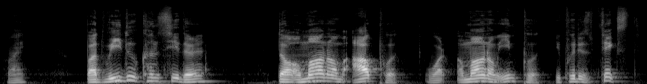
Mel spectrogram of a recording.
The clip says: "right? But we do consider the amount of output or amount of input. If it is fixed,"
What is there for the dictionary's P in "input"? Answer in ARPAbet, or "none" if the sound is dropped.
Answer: P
